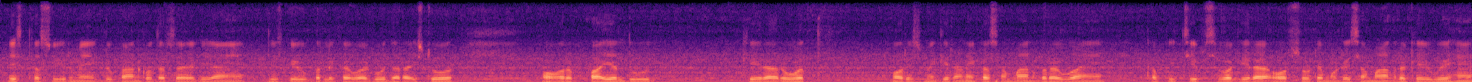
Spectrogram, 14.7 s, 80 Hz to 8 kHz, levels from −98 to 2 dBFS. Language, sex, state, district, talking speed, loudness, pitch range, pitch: Hindi, male, Rajasthan, Churu, 150 wpm, -25 LUFS, 100-130 Hz, 125 Hz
